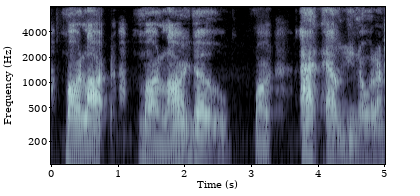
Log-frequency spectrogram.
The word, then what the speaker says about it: Mar-a-Lago: Mariargo? Mar-Largo? Hell, you know what I'm talking about. I'm trying to set up a links event at Trump's Mar-a-Lago place in Florida.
